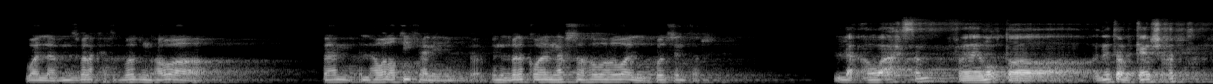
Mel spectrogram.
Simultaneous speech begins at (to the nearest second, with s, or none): none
